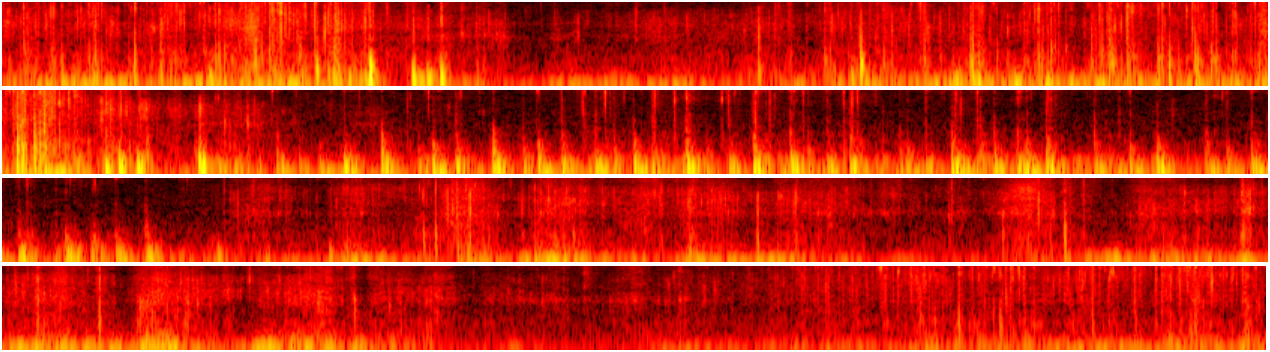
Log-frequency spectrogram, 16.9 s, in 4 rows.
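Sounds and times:
stress ball squeezed and worked: 0:00.0 - 0:16.8
sharp clicks and snaps: 0:02.7 - 0:09.2.

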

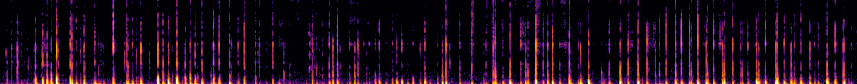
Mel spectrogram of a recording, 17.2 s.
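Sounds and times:
fingertips tapping: 0:00.0 - 0:17.1.

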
